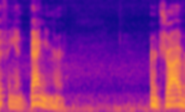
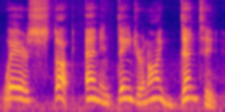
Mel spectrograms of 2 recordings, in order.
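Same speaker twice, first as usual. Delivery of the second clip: high, slow cry of distress; 11 semitones higher, 4 dB louder, slower than usual. A narrator's reading. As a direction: wail it out word by word, pitched up. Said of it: "cried Wisdom".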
